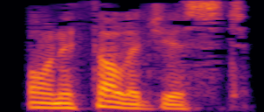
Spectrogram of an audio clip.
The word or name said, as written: ornithologist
